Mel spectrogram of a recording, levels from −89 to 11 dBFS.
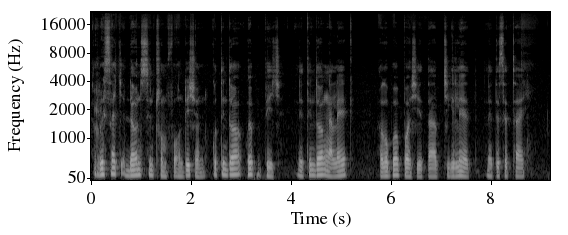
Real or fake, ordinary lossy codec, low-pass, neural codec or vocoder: real; none; none; none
